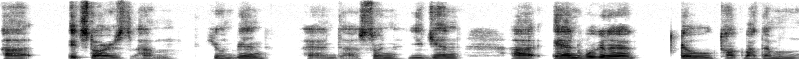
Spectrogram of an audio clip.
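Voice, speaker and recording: The recording of a somewhat breathy man is dry and close with no echo, set against a quiet background. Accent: American. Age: 60s. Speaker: podcast host. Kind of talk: solo podcast talk. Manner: halting, many fillers.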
